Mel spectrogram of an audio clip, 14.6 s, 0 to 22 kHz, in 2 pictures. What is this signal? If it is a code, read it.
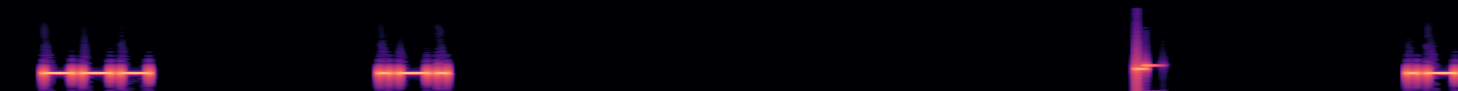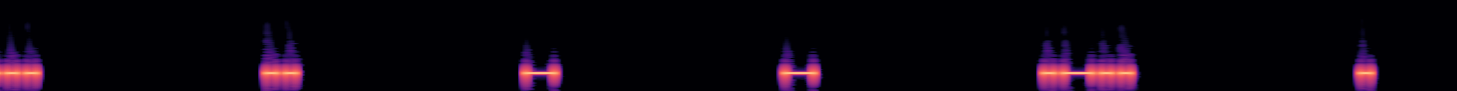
Morse code, heard as a keyed tone, about 25 wpm, spaced as for 7 wpm, 700 Hz. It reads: OR LITTLE
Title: 8x Character Spacing - Top 500 Words - 25wpm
